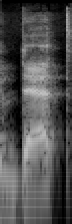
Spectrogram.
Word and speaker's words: debt: Debt and debit. Yeah, I mean, that is another example of just a silent letter, right?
